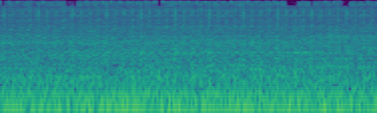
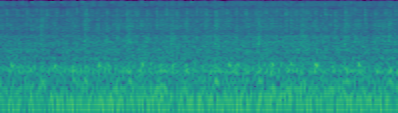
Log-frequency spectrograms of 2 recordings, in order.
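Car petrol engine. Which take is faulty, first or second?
second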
